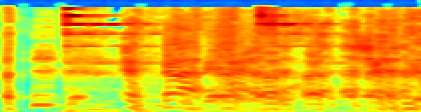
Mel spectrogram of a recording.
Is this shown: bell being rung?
yes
